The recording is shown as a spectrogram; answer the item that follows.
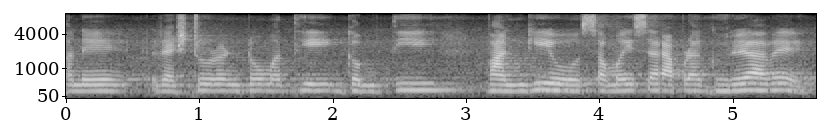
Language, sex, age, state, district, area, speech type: Gujarati, female, 45-60, Gujarat, Surat, urban, spontaneous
